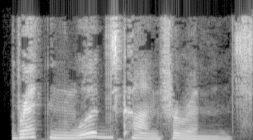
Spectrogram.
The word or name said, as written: Bretton Woods Conference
